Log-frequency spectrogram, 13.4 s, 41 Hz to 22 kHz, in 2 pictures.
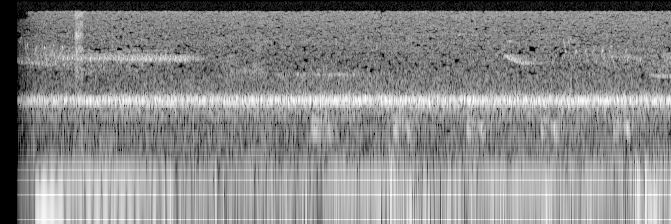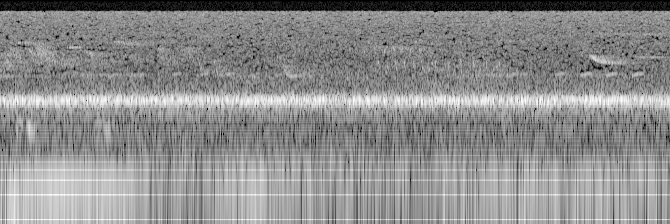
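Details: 17-year periodical cicadas in North Carolina, recorded on 22 May, hold a steady, unbroken droning whine, with a low rumble and a few short chirps underneath.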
